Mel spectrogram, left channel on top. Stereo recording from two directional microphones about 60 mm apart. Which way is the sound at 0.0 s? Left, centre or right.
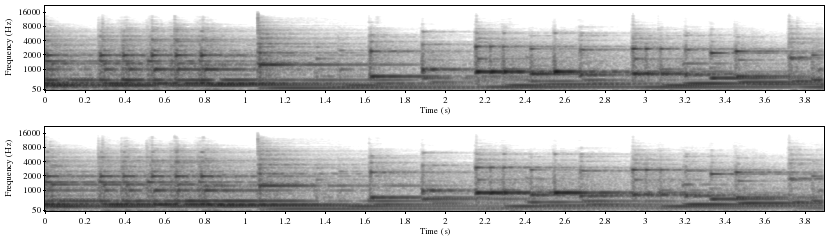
Centre.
